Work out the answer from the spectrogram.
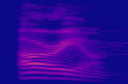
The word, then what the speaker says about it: Arion: Ar- In English it's Arion.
